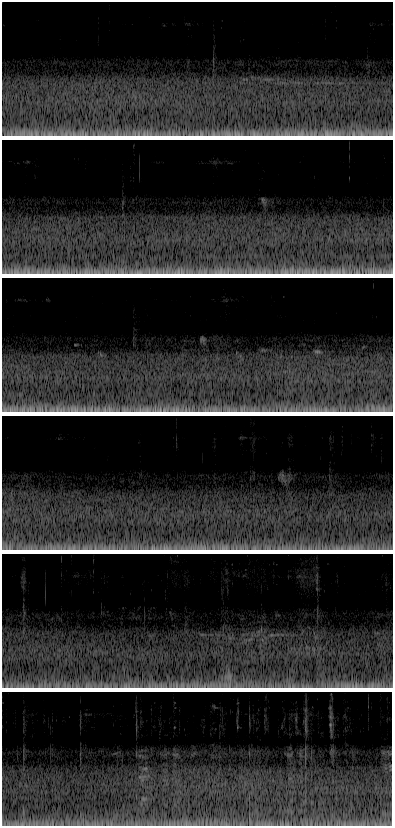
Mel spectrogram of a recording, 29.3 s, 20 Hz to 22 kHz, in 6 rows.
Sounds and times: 13.4s Traffic Sound 29.3s
14.8s Walking through the park 29.3s

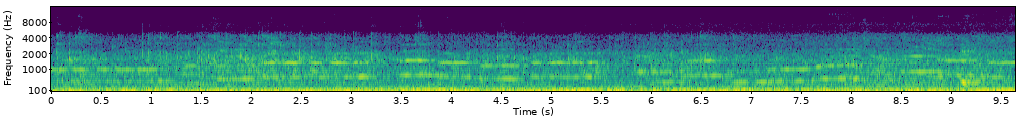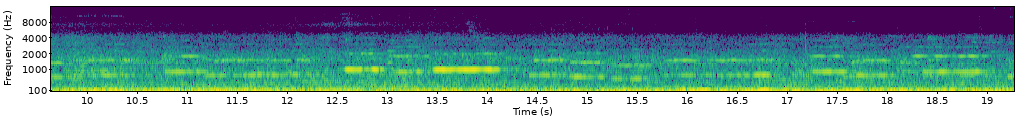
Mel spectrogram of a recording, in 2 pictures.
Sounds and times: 0.0s Traffic sound 19.2s
0.0s old Street artist 19.2s

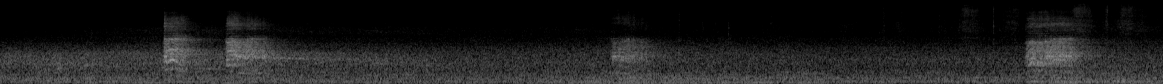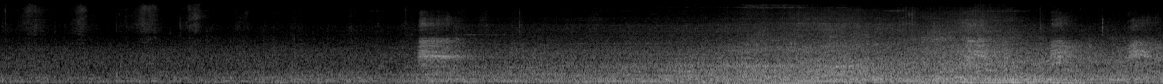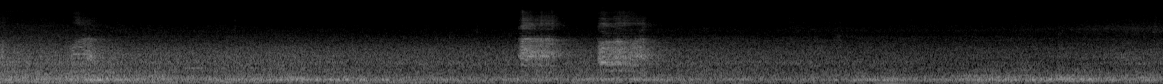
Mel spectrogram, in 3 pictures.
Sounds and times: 1.6s Raven 3.3s
6.0s Raven 6.8s
10.1s Raven 12.1s
15.6s Raven 18.3s
21.0s Raven 24.5s

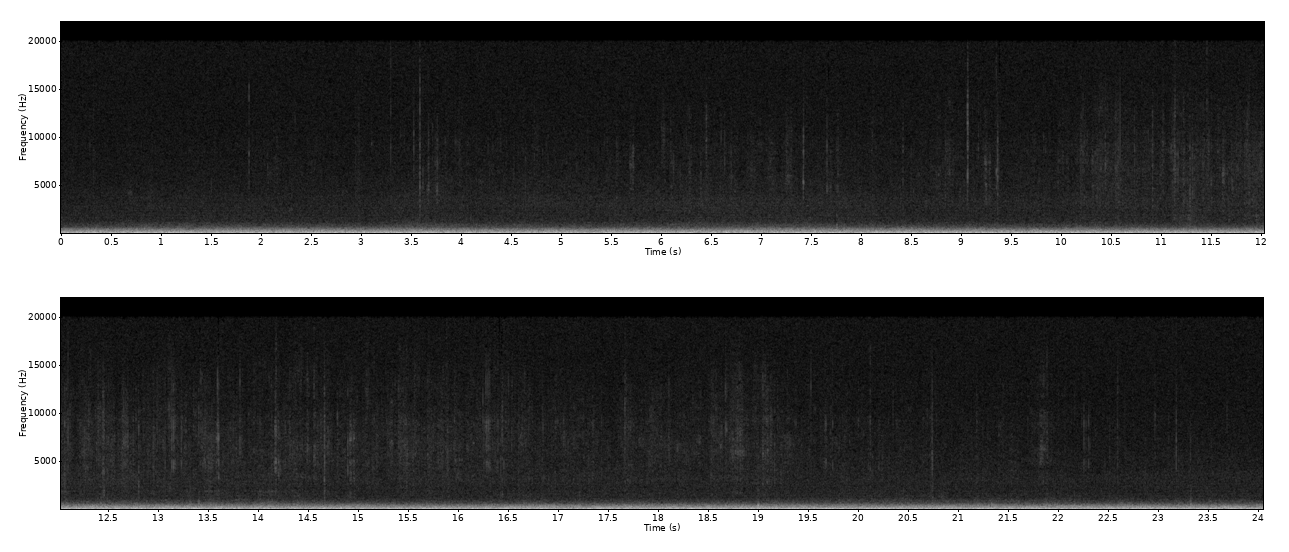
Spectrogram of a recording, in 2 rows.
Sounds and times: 5.6s dried grass 22.1s

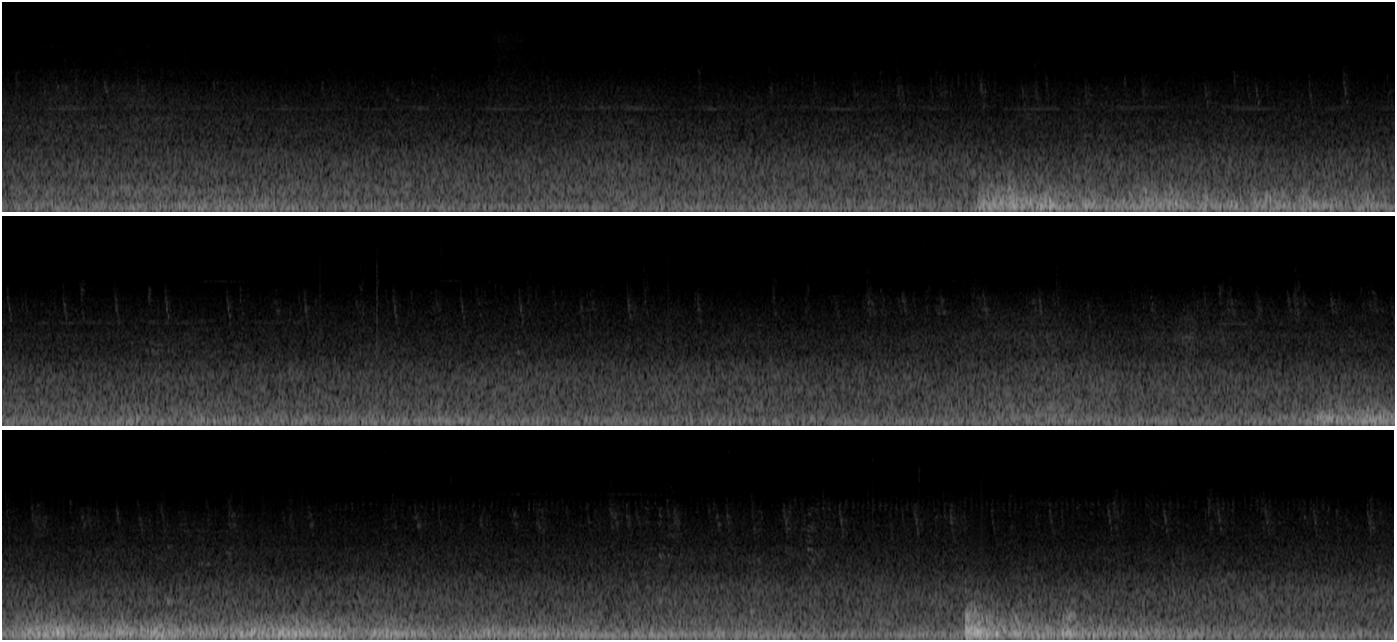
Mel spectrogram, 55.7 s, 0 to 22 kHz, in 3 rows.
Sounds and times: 49.9s Thunder 53.2s

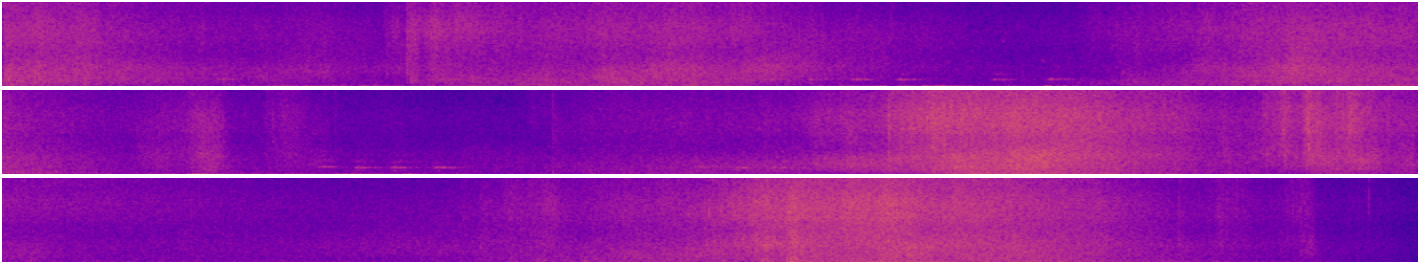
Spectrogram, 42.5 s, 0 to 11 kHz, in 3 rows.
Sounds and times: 0.0s waves 42.1s

